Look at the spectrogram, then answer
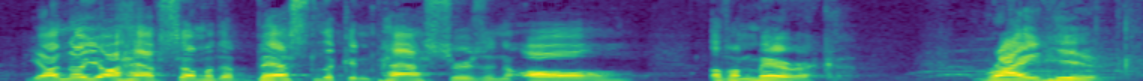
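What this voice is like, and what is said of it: Southern country Tennessee accent. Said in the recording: “As you can tell from the accent, ... I'm just kidding. I'm a Tennessee boy, so I'm a country boy.”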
